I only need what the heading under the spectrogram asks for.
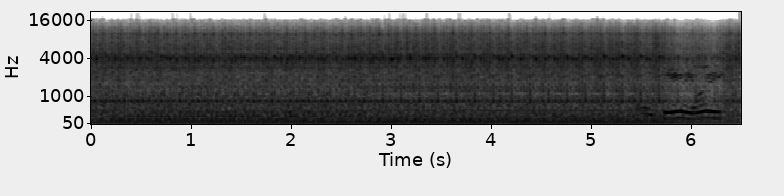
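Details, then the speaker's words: Mack truck diesel engine at first start after reassembly, with no visible leaks: even diesel clatter at a steady idle with no uneven beats or knocking. Normal idle. "well Bill she sounds good I don't see anything leaking"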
